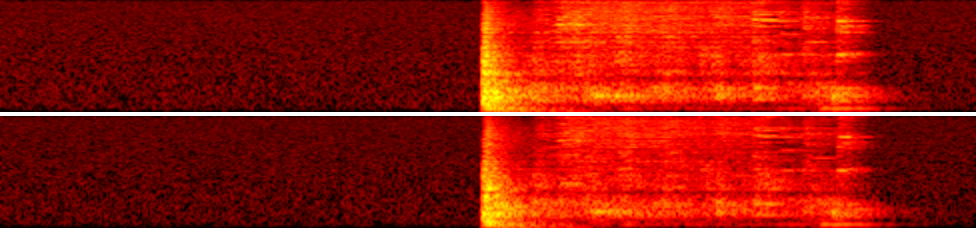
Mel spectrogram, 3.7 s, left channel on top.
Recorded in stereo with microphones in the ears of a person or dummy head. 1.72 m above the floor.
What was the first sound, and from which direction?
Breaking glass, 40° left (ahead or behind).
